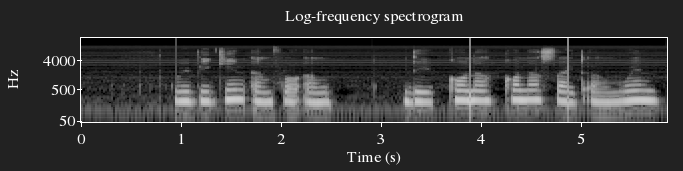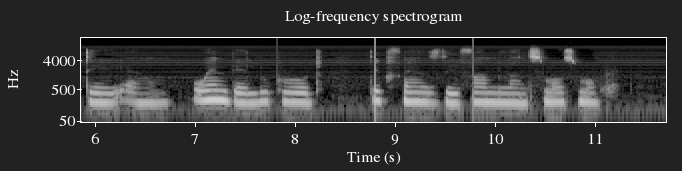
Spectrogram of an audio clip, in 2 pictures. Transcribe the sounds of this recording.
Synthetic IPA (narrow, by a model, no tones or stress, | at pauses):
wibiɡĩnə̃mfɔʔə̃m | dəkʰɔnakʰɔnasaɪdə̃mwɛ̃n | wɛ̃ndelukɹod | tekfɹɛ̃nsdefãmlãndsmɔsmɔ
